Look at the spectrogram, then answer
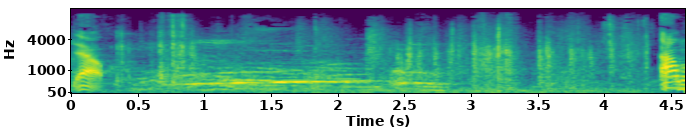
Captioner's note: spectators murmur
